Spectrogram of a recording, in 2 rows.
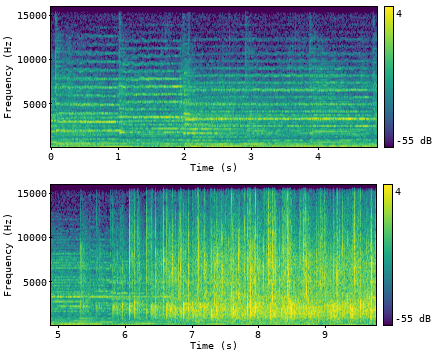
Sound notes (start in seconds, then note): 5.3 audience applauding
